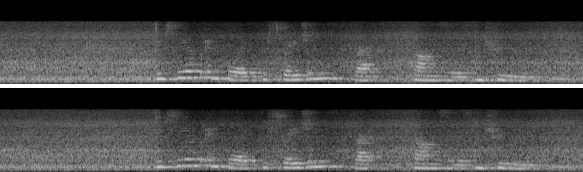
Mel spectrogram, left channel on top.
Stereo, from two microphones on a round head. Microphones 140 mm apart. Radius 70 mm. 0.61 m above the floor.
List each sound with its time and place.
1.6 s a woman speaking: 10° left (ahead or behind), 3.5 m; by 5.4 s 10° right (ahead or behind), 5.5 m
